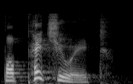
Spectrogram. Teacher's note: the first one is unaspirated, the second one is aspirated because of the positioning of the stresses there, and therefore, we would say perpetuate.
